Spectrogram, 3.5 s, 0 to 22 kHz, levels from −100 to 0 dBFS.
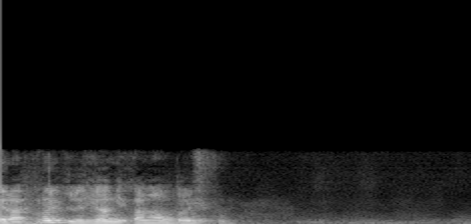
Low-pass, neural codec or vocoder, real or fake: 7.2 kHz; codec, 44.1 kHz, 2.6 kbps, DAC; fake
